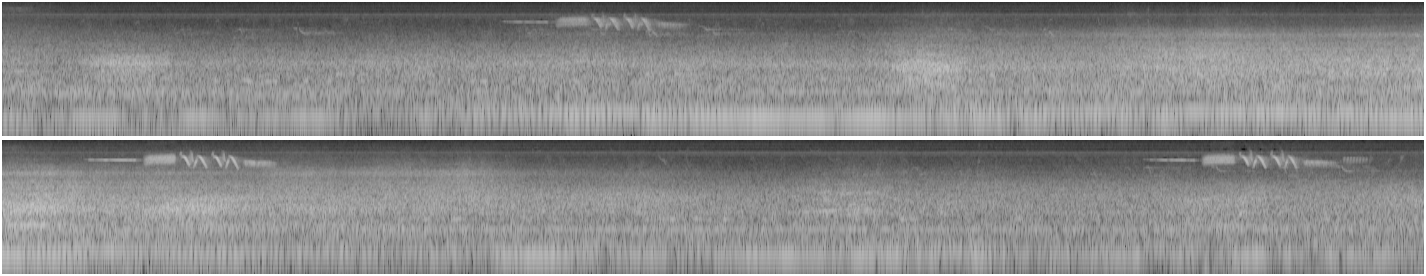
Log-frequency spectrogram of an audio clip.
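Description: A songbird singing the same short song three times, about ten seconds apart: a brief high lead note, then a quick run of notes. Under it there is a steady low hum and a faint rushing background that swells a little in the middle.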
